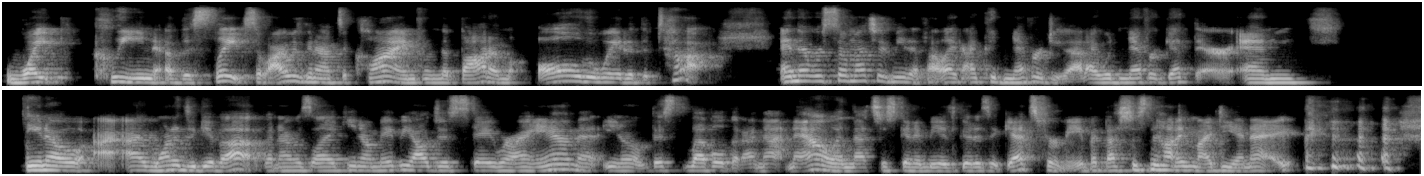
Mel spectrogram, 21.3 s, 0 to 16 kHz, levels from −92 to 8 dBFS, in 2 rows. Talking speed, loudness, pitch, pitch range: 260 wpm, -22 LUFS, 180 Hz, 170-200 Hz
